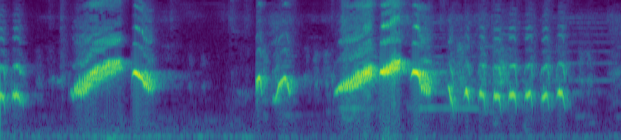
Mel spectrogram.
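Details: Caged decoy white-rumped shama singing to challenge wild males: swooping whistled notes, two short paired whistles, then a loud upward glide breaking into a rapid string of about eight clipped repeated notes.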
